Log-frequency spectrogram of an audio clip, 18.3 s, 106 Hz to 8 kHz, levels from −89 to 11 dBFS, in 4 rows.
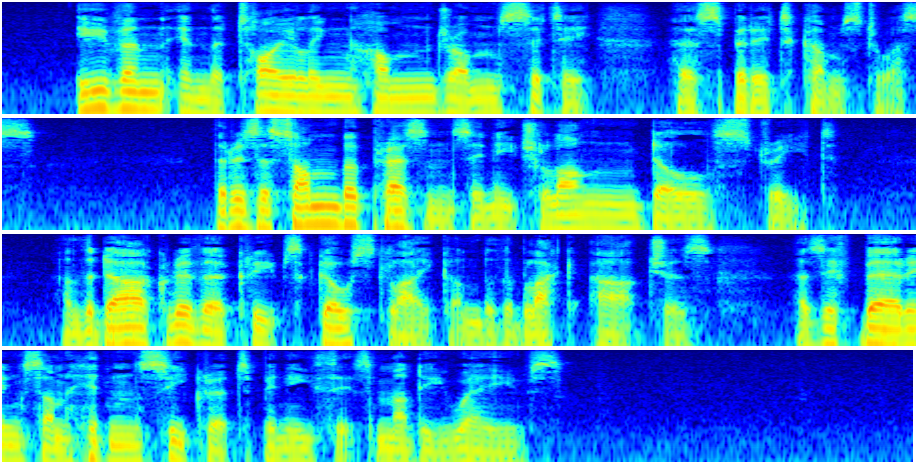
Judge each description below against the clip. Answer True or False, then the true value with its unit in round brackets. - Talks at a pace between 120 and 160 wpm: True (140 wpm)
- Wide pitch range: False (3.5 semitones)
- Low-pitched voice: True (95 Hz)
